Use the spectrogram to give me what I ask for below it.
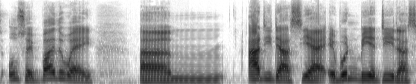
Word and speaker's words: Adidas: Also, by the way, um Adidas. Yeah, it wouldn't be Adidas. It would be Adidas. Adidas because it's named after someone called Adidas. Adult Dler. Adidas. So, Adidas, not Adidas.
